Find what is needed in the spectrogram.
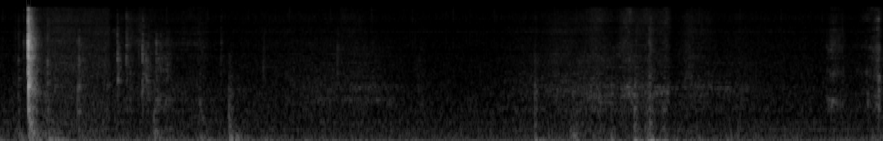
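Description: Plastic phone vent mount being handled: a sharp click near the start, then a few faint clicks and a soft low bump about three seconds in as its adjustable bottom legs are moved by hand.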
